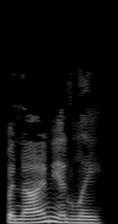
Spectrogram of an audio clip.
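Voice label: "benignantly", English, British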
